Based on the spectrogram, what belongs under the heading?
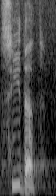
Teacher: Am I ereignet sich zuweilen etwas recht Seltsames, was nach der Sprachentwicklung nicht zu erklären ist. Ein I, dem in der Schriftsprache ein schärfender Konsonant folgt, wird im Bayerischen gedehnt.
